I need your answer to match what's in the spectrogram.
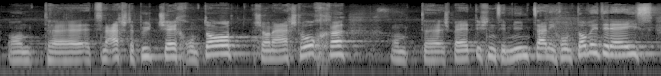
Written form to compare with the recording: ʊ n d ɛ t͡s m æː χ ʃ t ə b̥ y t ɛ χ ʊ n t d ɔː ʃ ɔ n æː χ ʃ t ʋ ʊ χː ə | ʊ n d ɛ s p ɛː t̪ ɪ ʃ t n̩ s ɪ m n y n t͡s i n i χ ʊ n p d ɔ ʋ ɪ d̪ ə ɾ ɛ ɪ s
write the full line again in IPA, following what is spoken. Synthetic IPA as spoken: ʊ n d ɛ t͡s n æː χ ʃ t ə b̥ y t͡ʃ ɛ χ ʊ n t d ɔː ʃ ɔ n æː χ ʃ t ʋ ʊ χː ə | ʊ n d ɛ ʃ p ɛː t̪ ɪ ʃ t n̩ s ɪ m n y n t͡s æ n i χ ʊ n t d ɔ ʋ ɪ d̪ ə ɾ ɛ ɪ s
